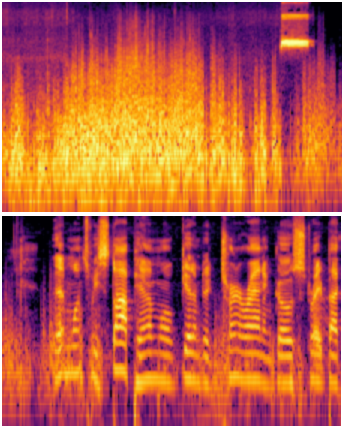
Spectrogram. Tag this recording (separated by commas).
Speech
